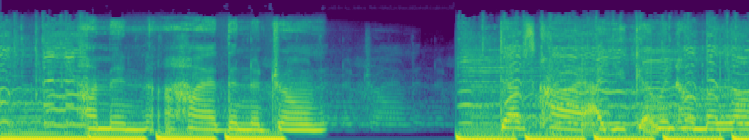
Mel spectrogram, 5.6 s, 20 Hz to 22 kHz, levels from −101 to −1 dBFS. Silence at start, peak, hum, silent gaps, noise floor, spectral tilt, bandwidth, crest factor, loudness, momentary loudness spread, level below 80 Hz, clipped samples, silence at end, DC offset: 0 s; 0 dBFS; none; none; -41 dBFS; -5.5 dB/octave; 13.5 kHz; 8 dB; -10 LUFS; 5 LU; -10 dBFS; under 0.1%; 0 s; under 0.1%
